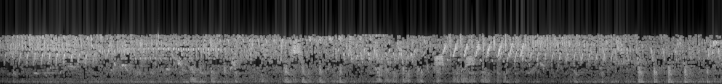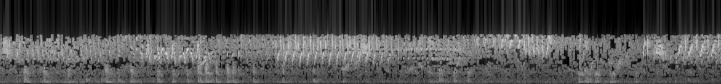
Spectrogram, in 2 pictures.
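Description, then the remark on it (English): A dense dawn chorus of many birds singing at once, overlapping chirps, trills and whistles filling the air continuously, with a soft dove-like cooing low underneath and no voices. “So what I'm about to play you is a little soundbite from the researchers who actually recorded a dawn chorus.”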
